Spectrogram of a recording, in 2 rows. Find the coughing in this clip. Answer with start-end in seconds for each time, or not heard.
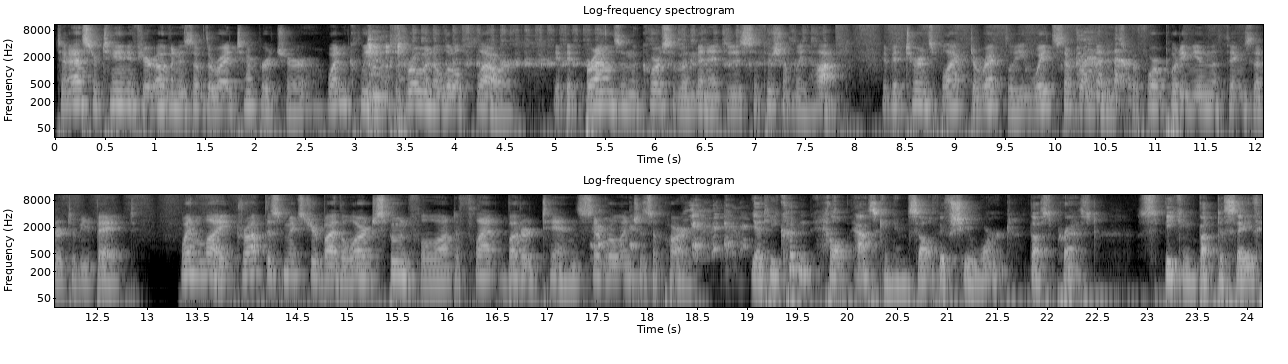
3.1-3.5, 9.7-10.8, 17.4-19.1.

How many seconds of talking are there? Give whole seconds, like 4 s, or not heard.
23 s.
